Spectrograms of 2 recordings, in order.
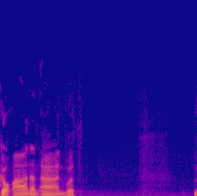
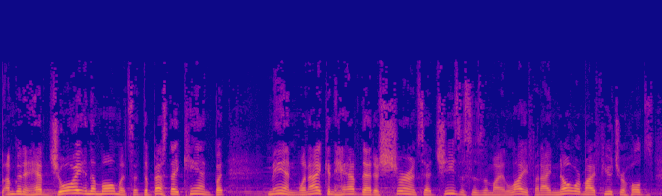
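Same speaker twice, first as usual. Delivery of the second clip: builds louder and higher with joy; rising joyful preaching; 4 semitones higher, 4 dB louder than usual. Acted. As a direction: lift the room toward heaven. Builds to joyful peak about heaven.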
